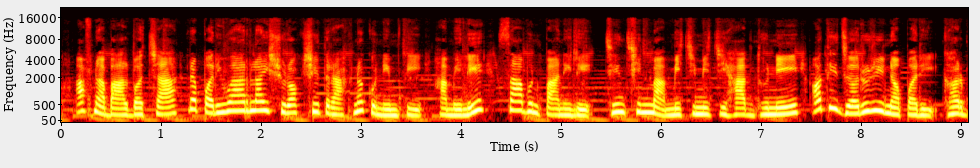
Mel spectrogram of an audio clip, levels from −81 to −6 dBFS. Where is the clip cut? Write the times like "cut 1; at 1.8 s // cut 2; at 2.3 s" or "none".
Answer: none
